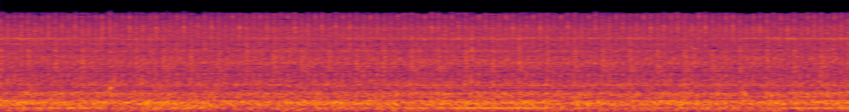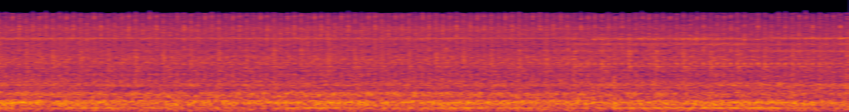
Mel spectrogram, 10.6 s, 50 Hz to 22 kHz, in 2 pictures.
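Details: 2005 Hyundai Elantra idling, just after owner tightened the timing belt: steady, busy ticking knock over an even idle, louder than before when it was less prominent; cause still unknown.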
